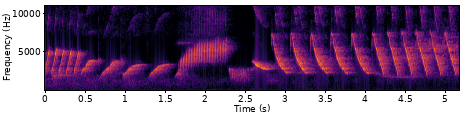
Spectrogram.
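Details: Canary used to stimulate a silent canary to sing: a fast trill, then a series of upward-swooping whistled notes, a brief buzzy note, and a long train of even falling sweeps about two per second.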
